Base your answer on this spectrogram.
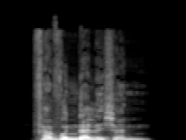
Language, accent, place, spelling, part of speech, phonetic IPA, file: German, Germany, Berlin, verwunderlichen, adjective, [fɛɐ̯ˈvʊndɐlɪçn̩], De-verwunderlichen.ogg
- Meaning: inflection of verwunderlich: 1. strong genitive masculine/neuter singular 2. weak/mixed genitive/dative all-gender singular 3. strong/weak/mixed accusative masculine singular 4. strong dative plural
